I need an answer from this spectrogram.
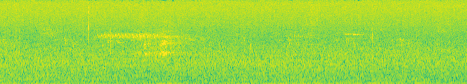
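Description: Quiet outdoor bush ambience: a steady low background noise with a few faint, brief bird calls, including a short trill about two seconds in and another call soon after.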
